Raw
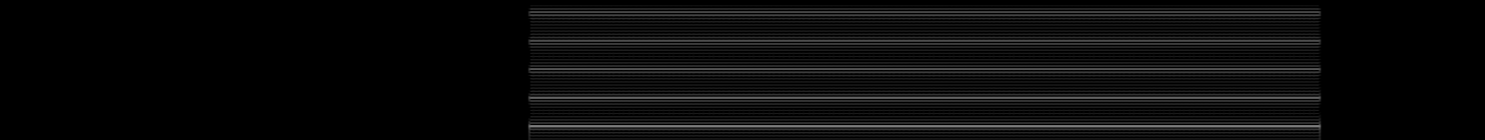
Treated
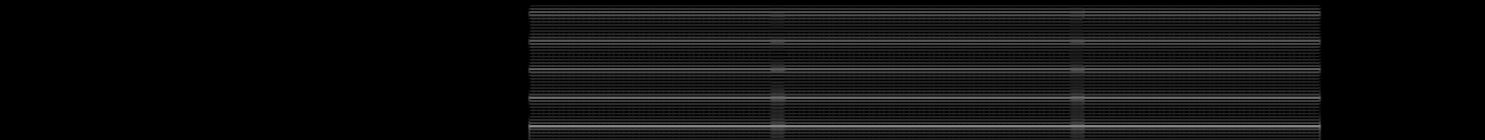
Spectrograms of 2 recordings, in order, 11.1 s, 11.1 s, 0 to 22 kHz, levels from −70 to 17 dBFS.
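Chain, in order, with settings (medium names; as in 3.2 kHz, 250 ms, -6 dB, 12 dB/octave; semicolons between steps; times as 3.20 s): buffer glitch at 5.78/8.02 s, samples 512, times 8; trim +4 dB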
